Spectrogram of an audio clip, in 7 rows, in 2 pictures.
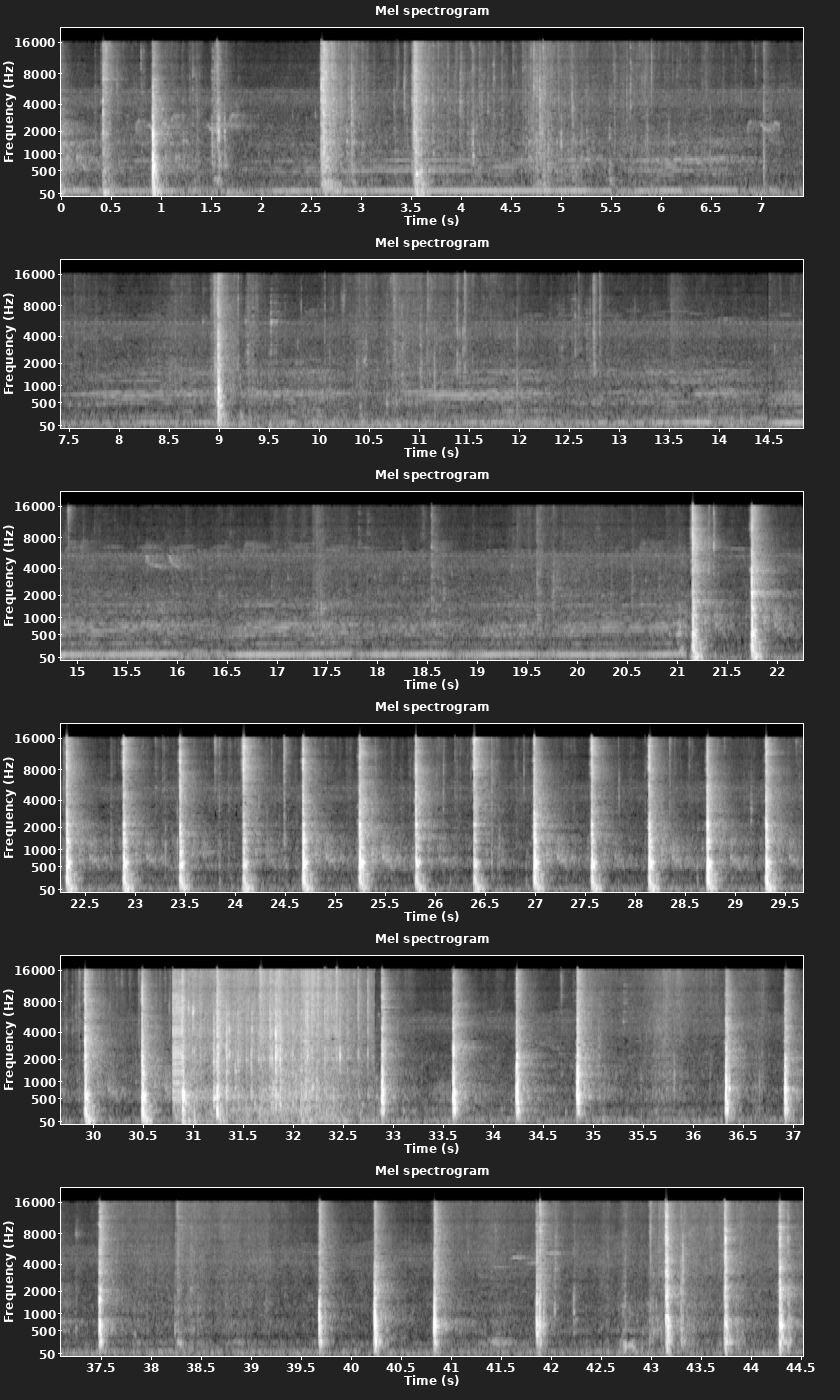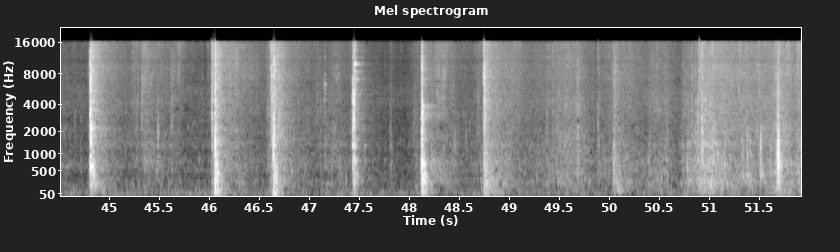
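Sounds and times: blade chopping bamboo: 0.4s - 1.8s, 8.9s - 9.2s, 21.1s - 35.1s, 36.3s - 37.8s, 39.6s - 41.1s, 43.0s - 49.1s
bamboo stem falling through leaves: 2.6s - 6.1s, 30.7s - 32.8s, 44.8s - 51.9s.

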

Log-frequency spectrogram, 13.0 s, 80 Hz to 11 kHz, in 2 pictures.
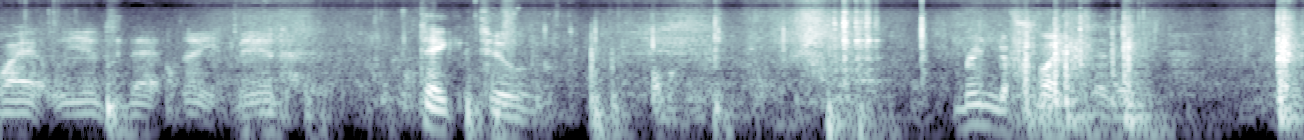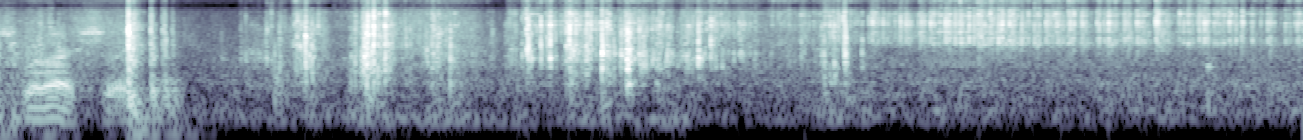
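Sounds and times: crackling rustling handling noise: 3.7s - 13.0s.

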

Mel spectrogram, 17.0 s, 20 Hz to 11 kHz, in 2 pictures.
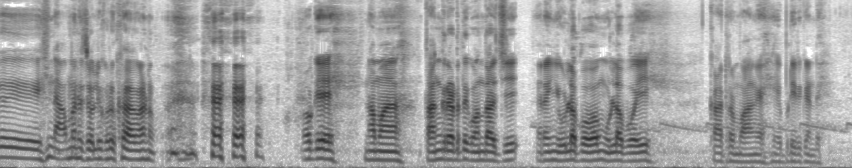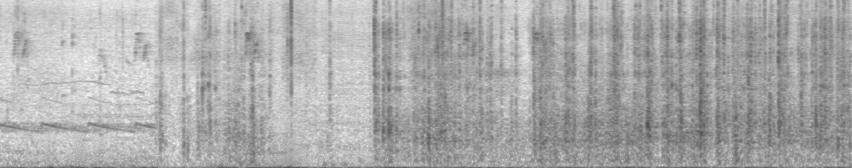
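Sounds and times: falling bird calls: 3.9s - 11.9s, 12.8s - 14.7s
wooden boards creaking and knocking: 9.9s - 17.0s.

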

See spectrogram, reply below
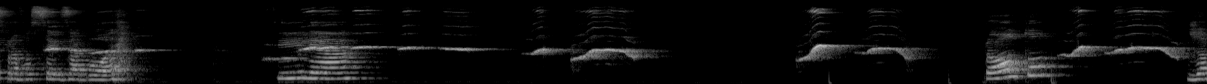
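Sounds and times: cockatiel whistling: 0.3s - 1.9s, 2.6s - 6.8s, 7.9s - 9.5s, 10.5s - 12.0s.

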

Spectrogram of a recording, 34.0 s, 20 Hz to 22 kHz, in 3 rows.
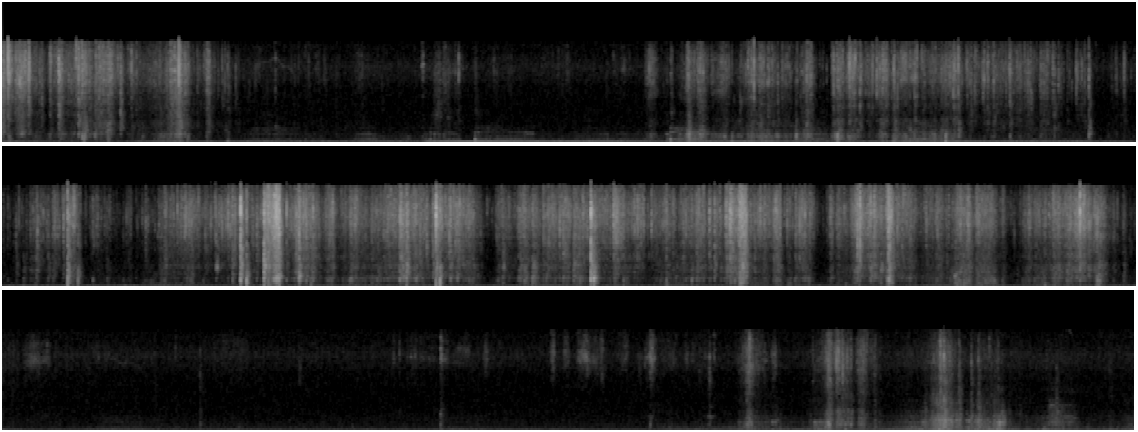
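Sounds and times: plastic wrapping crinkling: 0.0s - 2.5s, 6.4s - 22.7s, 30.0s - 32.9s.

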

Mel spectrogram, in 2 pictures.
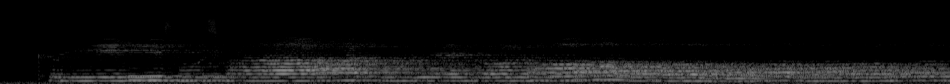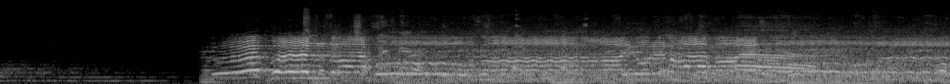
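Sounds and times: slow chant-like music: 0.4s - 19.0s
low drone: 11.5s - 19.0s.

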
